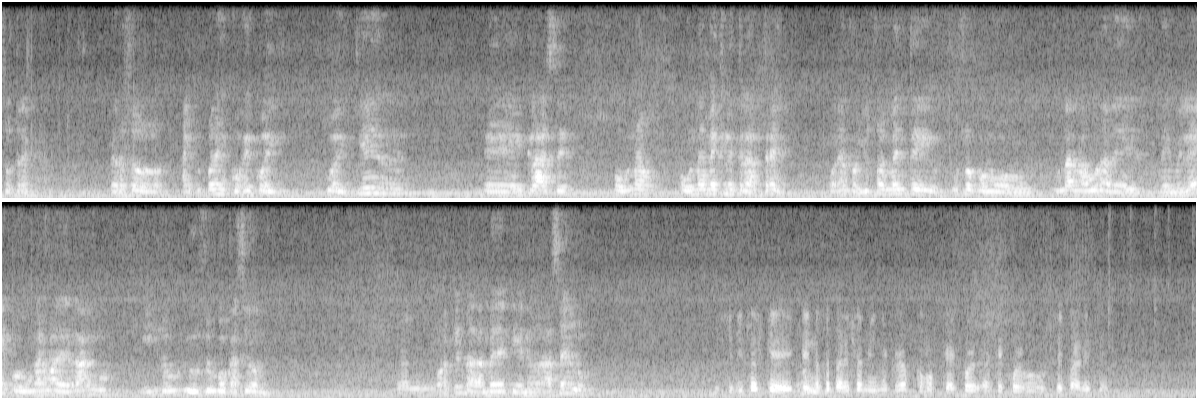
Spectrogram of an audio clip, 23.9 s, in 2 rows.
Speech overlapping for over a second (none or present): none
